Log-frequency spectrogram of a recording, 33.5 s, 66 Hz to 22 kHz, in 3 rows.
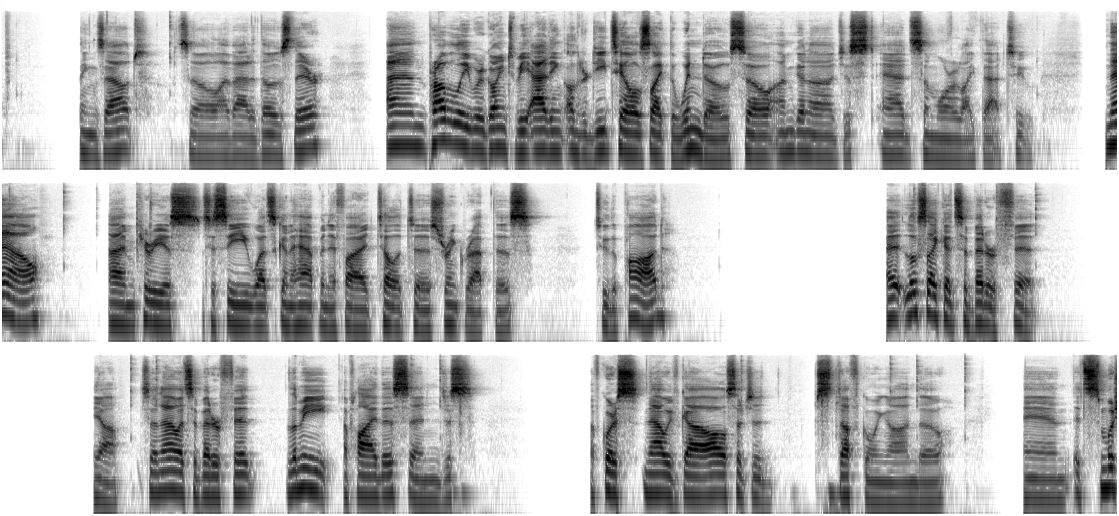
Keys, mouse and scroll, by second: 0.2 click, 1.5 middle click, 2.8 click, 7.1 click, 8.4 click, 9.2 click, 10.4 click, 11.1 middle click, 11.9 middle click, 12.6 Tab, 14.7-16.2 drag, 17.6 click, 18.9-20.3 middle drag, 21.1-21.5 middle drag, 22.1-23.0 middle drag, 23.6 middle drag, 25.3-25.9 drag, 26.4-26.7 middle drag, 26.8 Tab, 27.8-29.7 middle drag, 30.6 alt+a, 31.2 click, 32.0 click, 32.8-33.4 middle drag.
